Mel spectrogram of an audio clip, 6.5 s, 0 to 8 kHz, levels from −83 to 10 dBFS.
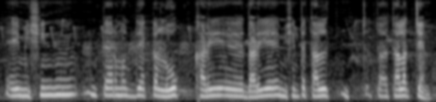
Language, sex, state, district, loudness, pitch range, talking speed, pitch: Bengali, male, Assam, Hailakandi, -16 LUFS, 190-210 Hz, 90 wpm, 200 Hz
